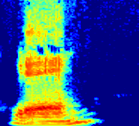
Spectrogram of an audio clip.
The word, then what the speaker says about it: Huang: It's actually pronounced Huang. – Huang. Okay. – Like H-W-O-N-G.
